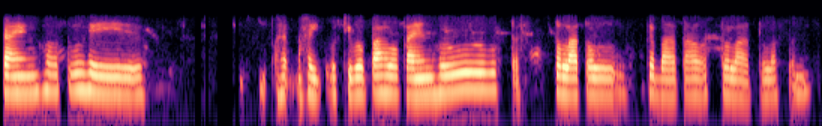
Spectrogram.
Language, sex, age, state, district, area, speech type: Assamese, female, 30-45, Assam, Sivasagar, rural, conversation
